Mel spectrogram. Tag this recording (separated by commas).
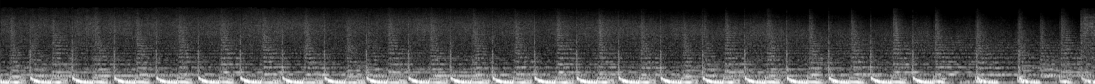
Dance music, Trance music, Electronic music, Music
